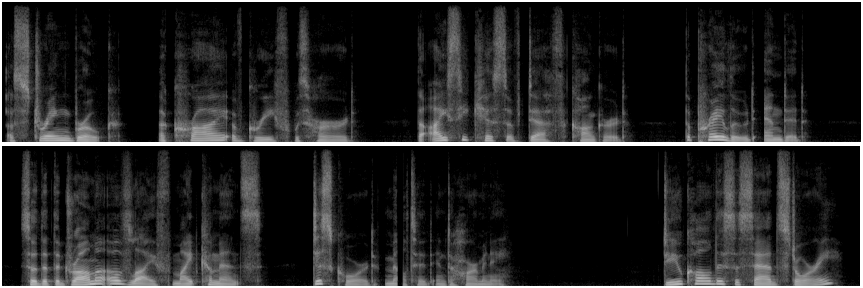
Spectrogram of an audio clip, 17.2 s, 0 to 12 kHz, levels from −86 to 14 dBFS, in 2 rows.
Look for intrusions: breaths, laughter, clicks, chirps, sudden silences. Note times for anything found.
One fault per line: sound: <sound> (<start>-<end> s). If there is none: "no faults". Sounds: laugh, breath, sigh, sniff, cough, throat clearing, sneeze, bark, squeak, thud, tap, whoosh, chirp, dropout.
sound: dropout (12.5-12.6 s)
